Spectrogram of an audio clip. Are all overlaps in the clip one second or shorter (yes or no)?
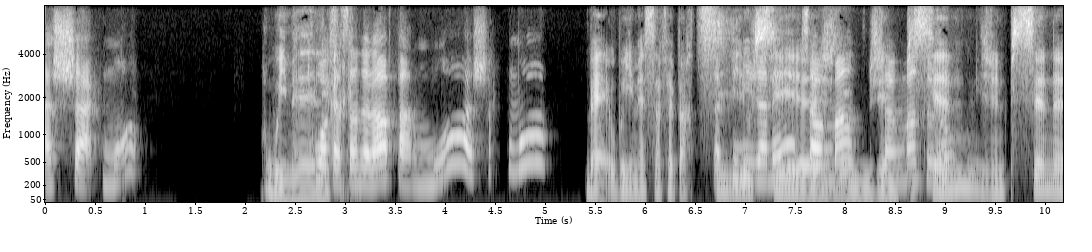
no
